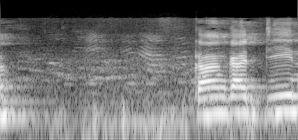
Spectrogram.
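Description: A man's voice speaking into a microphone, picked up through the amplified feed; it pauses briefly and resumes about one and a half seconds in.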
